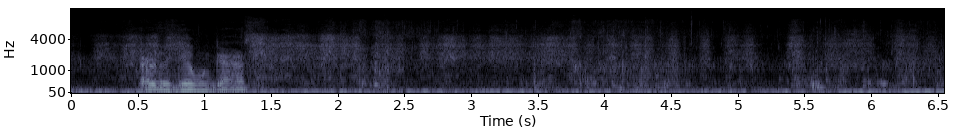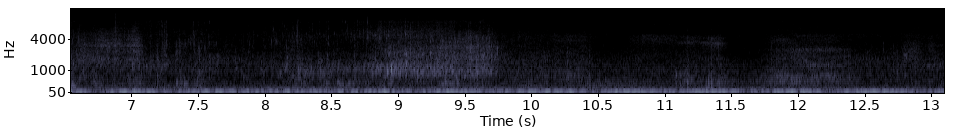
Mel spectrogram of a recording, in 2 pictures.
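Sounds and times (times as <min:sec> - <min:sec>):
fish splashing in water: 0:01.6 - 0:10.1.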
